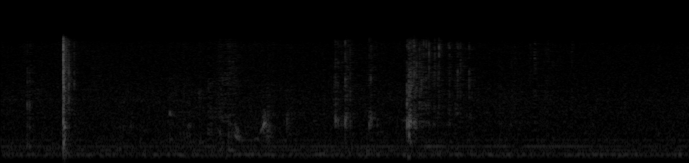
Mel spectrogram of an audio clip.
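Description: Faint handling noises of an oracle card and its small paper guidebook being picked up and leafed through: a sharp click about half a second in, then light rustling and tapping, with another click about four seconds in.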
